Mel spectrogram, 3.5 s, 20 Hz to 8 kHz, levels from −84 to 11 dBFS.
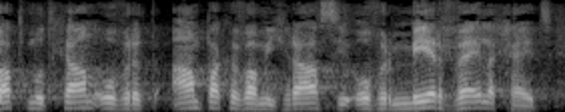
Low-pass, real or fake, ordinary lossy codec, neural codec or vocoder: none; real; none; none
